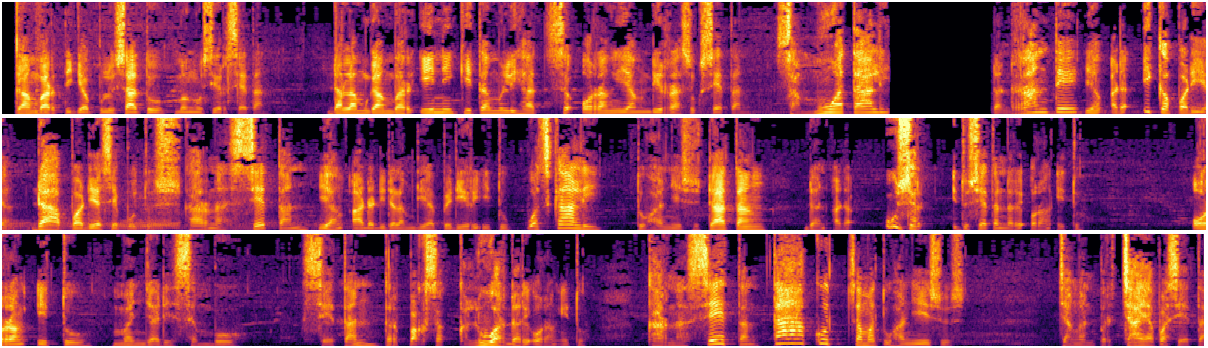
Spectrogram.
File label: malay manado; good news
